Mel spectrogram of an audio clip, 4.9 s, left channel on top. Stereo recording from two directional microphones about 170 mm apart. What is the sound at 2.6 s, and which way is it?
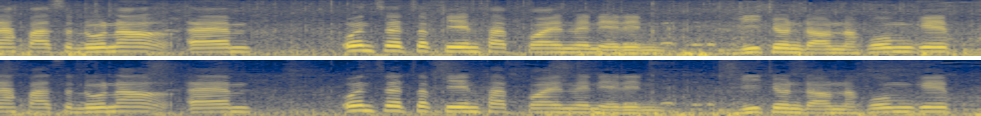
Speech, 5° left (ahead or behind).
